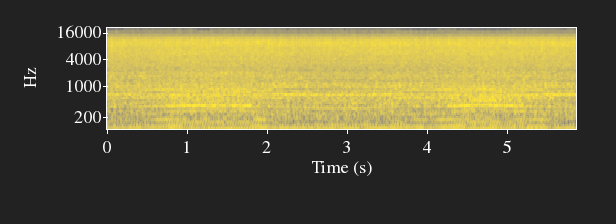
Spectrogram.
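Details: An engine fitted with 850cc injectors is unable to rev up; its idle swells and sags every second or two, with a slipping steering pump belt also present; the cause is not confirmed: rough idle.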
